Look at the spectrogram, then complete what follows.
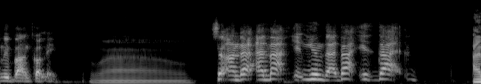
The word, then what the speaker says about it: Bankole: Help me pronounce that again. Bankole.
